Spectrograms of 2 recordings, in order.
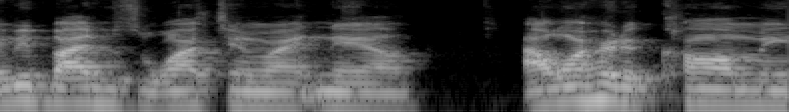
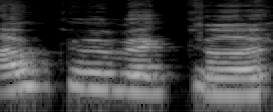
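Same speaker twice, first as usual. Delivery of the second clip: mock little girl's voice, pitched higher; 11 semitones higher than usual. Imitating the other speaker's promise to come back, little-girl voice. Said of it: "like you was, like, three years old".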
